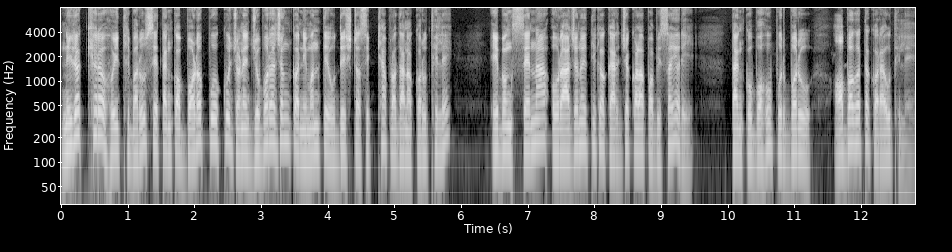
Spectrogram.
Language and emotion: Odia, neutral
